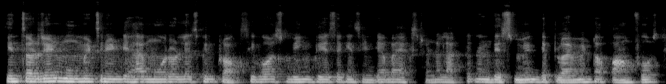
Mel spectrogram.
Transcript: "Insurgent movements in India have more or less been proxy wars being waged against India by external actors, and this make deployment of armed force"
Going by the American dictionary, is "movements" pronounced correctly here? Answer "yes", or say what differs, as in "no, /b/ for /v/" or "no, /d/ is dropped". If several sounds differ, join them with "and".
yes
